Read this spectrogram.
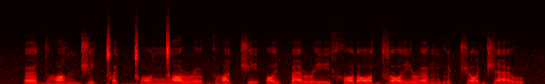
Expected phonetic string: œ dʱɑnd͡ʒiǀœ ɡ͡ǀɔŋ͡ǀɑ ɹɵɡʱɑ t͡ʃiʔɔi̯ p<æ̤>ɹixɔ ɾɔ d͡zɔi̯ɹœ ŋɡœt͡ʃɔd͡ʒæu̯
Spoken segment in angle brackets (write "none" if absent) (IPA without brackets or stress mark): æ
